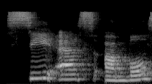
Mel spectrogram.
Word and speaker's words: Umble: C.S. Umble, spelled like humble.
